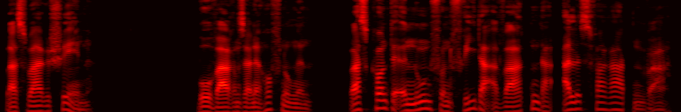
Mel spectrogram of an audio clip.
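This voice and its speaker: A man giving a dramatic literary narration for an audio drama, expressive and precise in his diction. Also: low voice, moderate pace, no echo, clean studio sound.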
